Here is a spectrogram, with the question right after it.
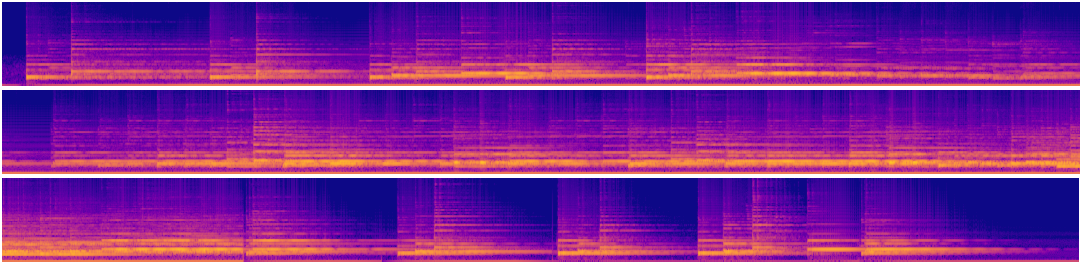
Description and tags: Spring Sleet song by James Marlowe
A sad slow song played on a ukulele
Free, Music, Royalty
